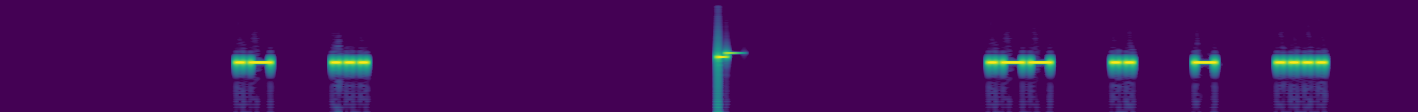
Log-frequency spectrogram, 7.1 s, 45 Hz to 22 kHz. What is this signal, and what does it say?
Morse code, heard as a keyed tone, about 36 wpm, spaced as for 20 wpm, 700 Hz. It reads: AS WITH
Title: 3x Character Spacing - Top 100 Words - 35wpm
